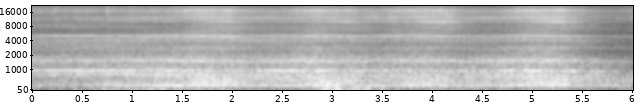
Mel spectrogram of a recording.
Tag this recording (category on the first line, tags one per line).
Sound effects > Vehicles
Tampere
embedded-track
passing-by
moderate-speed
